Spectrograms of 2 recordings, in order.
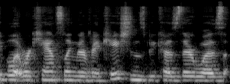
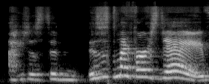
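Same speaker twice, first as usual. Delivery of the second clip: ordinary delivery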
